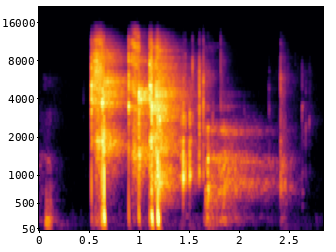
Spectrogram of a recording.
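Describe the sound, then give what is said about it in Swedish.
Cans of Norrlands Djup beer cracked open, one each: a quick cluster of sharp metallic snaps followed by a loud, fizzing hiss that fades over a second or so, then one small click near the end. “Och hoppas att alla hörde det ljuvliga ljudet av en ett stycke var, Norrlands djup var det då?”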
